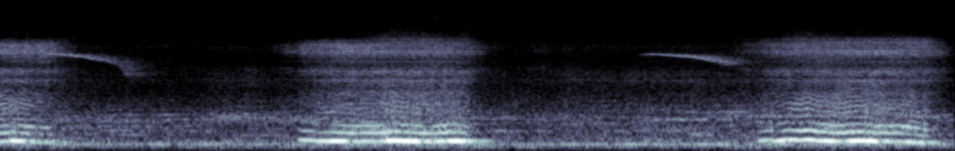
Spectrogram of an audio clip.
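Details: Person snoring during sleep: low rattling snores on each breath in, about every three and a half seconds, with quieter breathing out between.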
